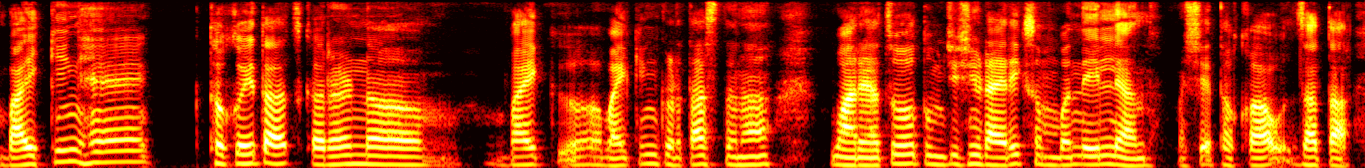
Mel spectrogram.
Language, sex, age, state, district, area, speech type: Goan Konkani, male, 30-45, Goa, Canacona, rural, spontaneous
